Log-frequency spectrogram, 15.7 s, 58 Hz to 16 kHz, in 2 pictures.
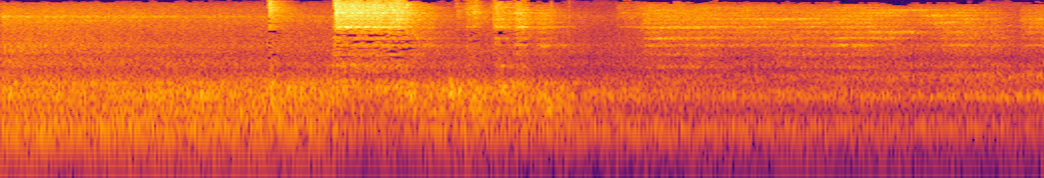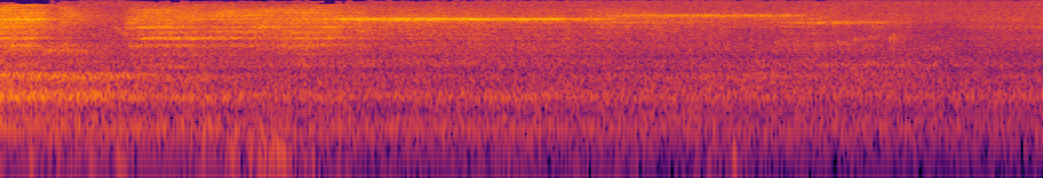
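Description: Class 153 single-car diesel multiple unit pulling away and receding, its underfloor Cummins diesel engine running, with high wheel-flange squeal on the curve from about two seconds in. The whole sound fades steadily as it moves off.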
